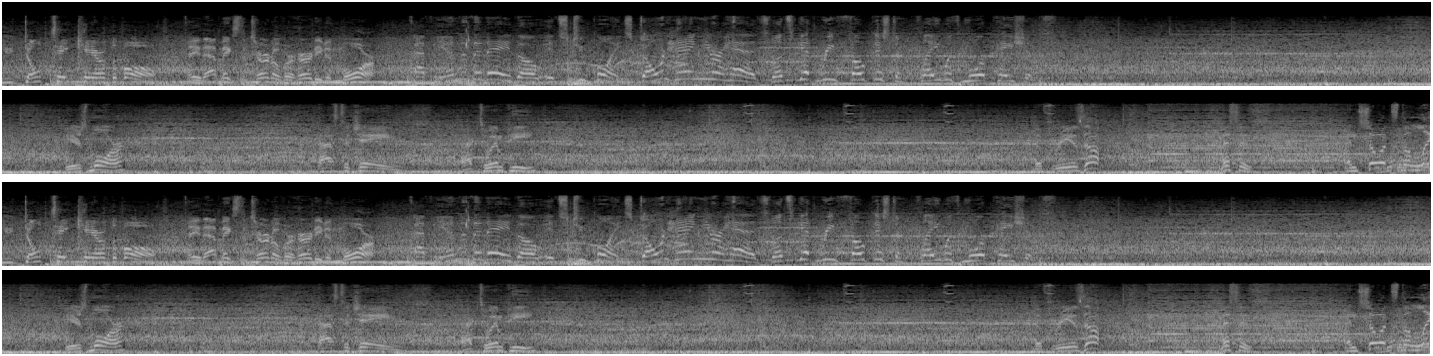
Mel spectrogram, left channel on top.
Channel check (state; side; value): identical; both; correlation 1.00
